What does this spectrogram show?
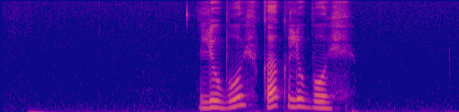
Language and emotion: Russian, neutral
